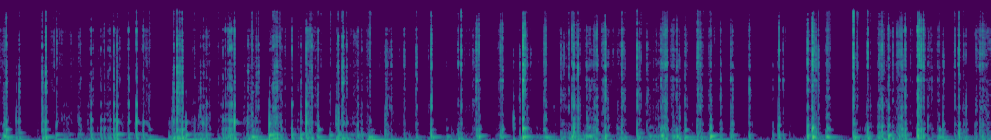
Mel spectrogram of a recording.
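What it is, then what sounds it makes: Thin wood veneer strip being scratched. Fingernails scratch the surface of a thin wood veneer sheet resting on two microphones. The result is a dense, close, rapid scratching patter, heavy in low tones with a steady low hum, and each stroke dies away almost instantly.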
